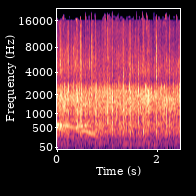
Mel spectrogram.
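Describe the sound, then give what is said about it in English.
An audience applauds to welcome a speaker, with dense, even clapping sustained throughout at a steady moderate level. “Thank you very much indeed for that warm welcome. Very much appreciated.”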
